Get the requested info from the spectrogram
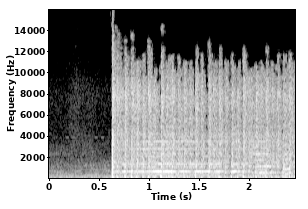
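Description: Field drums break into a sustained roll about half a second in, opening on a sharp hit. Under the roll the brass of a wind band holds one long note.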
